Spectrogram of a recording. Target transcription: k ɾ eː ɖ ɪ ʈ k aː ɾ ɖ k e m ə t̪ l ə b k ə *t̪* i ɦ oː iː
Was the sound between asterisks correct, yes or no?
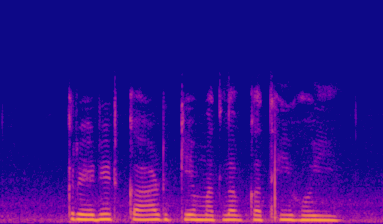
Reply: no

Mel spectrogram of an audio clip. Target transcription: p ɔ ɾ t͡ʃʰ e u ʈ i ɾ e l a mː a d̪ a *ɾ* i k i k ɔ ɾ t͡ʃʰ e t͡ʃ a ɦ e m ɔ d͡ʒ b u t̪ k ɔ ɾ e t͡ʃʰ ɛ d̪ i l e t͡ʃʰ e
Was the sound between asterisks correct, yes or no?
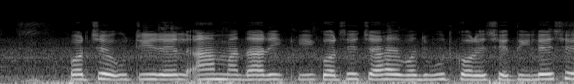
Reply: yes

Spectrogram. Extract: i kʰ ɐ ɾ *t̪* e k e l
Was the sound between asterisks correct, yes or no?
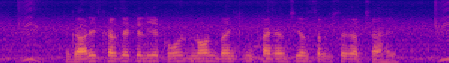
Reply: no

